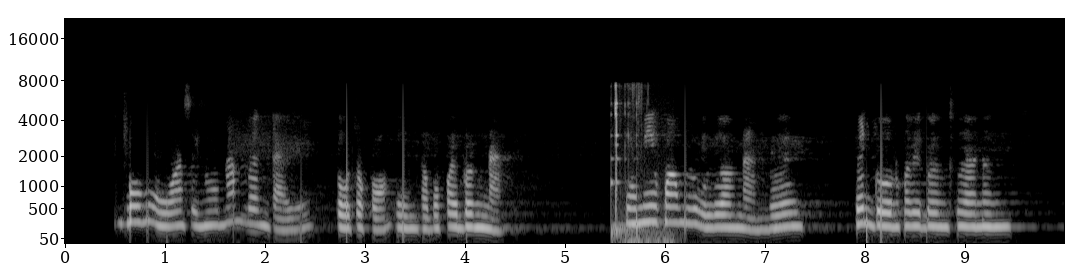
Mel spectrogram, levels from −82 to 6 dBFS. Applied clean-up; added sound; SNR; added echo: none; Wood; 3 dB; reverberation time 0.8 s.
